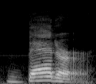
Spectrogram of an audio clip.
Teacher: The T turns into a D and the whole word is voiced. · What I want to tell you is, in American pronunciation, we like to make things easy. So if a letter T falls between 2 vowel sounds, which are voiced, so if it falls in the middle of vowels, then the T is pronounced as a D and the whole word is voiced.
